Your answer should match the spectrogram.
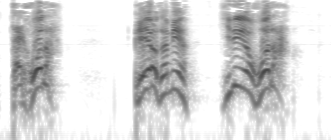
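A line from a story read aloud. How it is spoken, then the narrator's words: Shouting. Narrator (Chinese): 那个石软鞭的在旁边喊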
